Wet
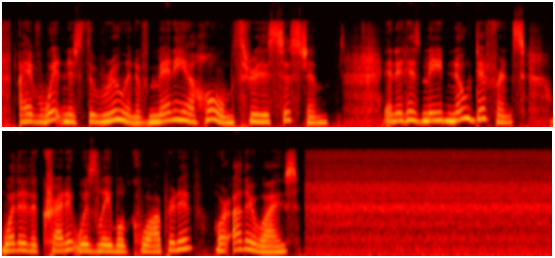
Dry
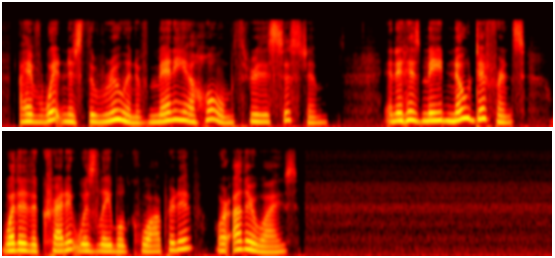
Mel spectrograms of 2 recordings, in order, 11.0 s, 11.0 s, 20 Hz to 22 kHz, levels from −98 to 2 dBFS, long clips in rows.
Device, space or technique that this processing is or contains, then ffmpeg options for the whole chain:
broadcast voice chain: -af "highpass=frequency=91:poles=1,deesser=0.95,acompressor=threshold=-45dB:ratio=4,equalizer=frequency=4100:width_type=o:width=2.4:gain=3,alimiter=level_in=19dB:limit=-24dB:level=0:latency=1:release=376,volume=-19dB,volume=14.5dB"

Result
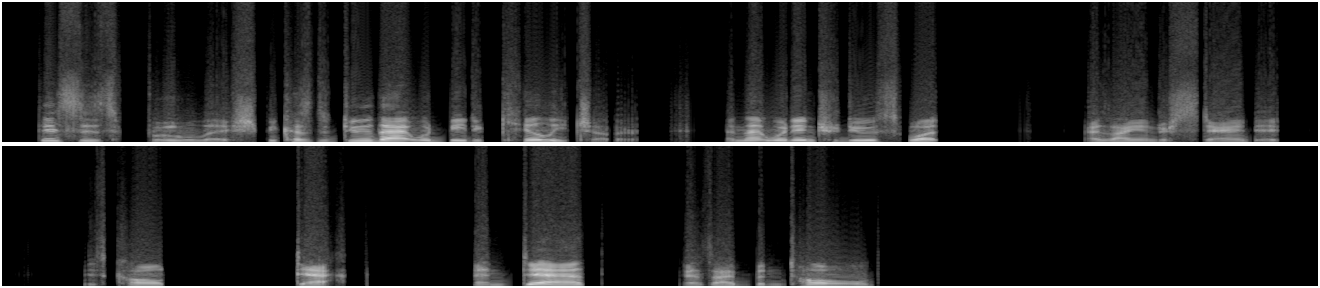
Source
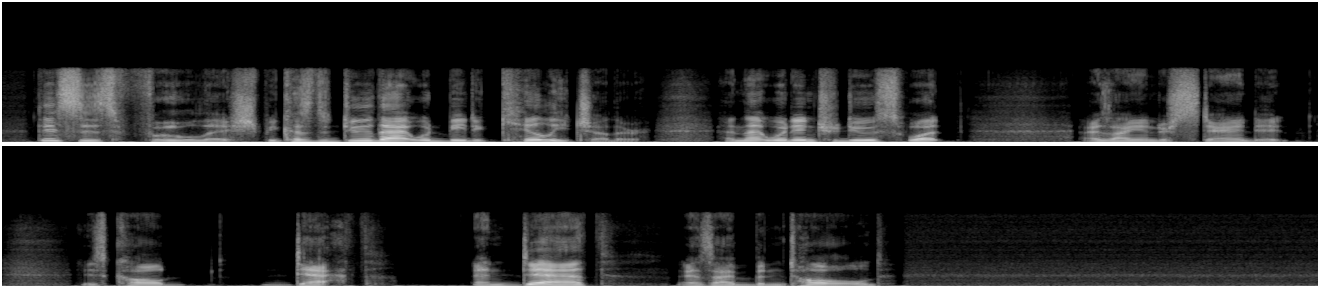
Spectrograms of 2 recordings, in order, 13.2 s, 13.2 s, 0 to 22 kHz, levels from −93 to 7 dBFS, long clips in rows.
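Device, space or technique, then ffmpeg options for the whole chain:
pocket radio on a weak battery: -af "highpass=320,lowpass=4100,aeval=exprs='sgn(val(0))*max(abs(val(0))-0.00596,0)':channel_layout=same,equalizer=frequency=1900:width_type=o:width=0.46:gain=8,volume=-1dB"

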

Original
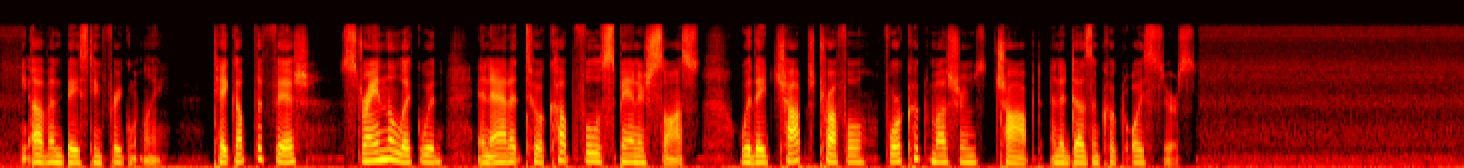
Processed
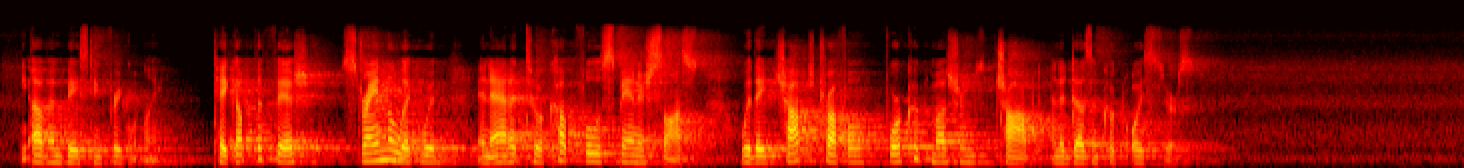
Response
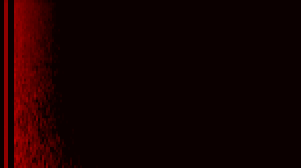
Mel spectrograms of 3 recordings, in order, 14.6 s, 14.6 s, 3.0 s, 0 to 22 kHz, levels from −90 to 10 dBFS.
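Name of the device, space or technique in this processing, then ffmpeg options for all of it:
supermarket ceiling speaker: -filter_complex "[0:a]highpass=350,lowpass=5200[link_01];[1:a]atrim=start_sample=2205[link_02];[link_01][link_02]afir=irnorm=-1:irlink=0"

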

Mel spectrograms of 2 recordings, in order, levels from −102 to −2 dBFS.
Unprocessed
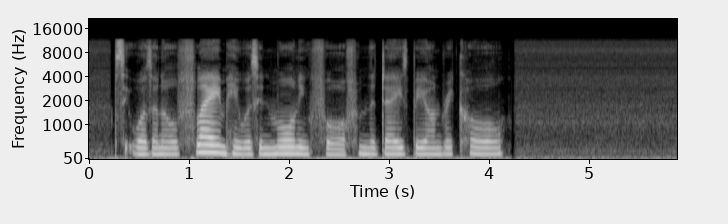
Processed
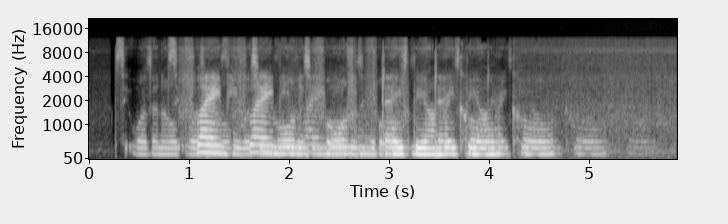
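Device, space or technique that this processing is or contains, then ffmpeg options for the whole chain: video call: -filter_complex "[0:a]asettb=1/sr,asplit=3[link_01][link_02][link_03];[link_01]atrim=end=3.034[link_04];[link_02]atrim=start=3.03:end=3.58,asetpts=PTS-STARTPTS,afade=type=in:duration=0.004:curve=qsin,afade=type=out:start_time=0.546:duration=0.004:curve=qsin,equalizer=frequency=125:width_type=o:width=1:gain=7,equalizer=frequency=250:width_type=o:width=1:gain=8,equalizer=frequency=1000:width_type=o:width=1:gain=7,equalizer=frequency=2000:width_type=o:width=1:gain=-4,equalizer=frequency=4000:width_type=o:width=1:gain=-4,equalizer=frequency=8000:width_type=o:width=1:gain=5[link_05];[link_03]atrim=start=3.576[link_06];[link_04][link_05]acrossfade=duration=0.004:curve1=hsin:curve2=qsin[link_07];[link_07][link_06]acrossfade=duration=0.004:curve1=qsin:curve2=hsin,highpass=170,aecho=1:1:526|1052|1578:0.668|0.154|0.0354,dynaudnorm=framelen=280:gausssize=5:maxgain=16dB" -ar 48000 -c:a libopus -b:a 16k

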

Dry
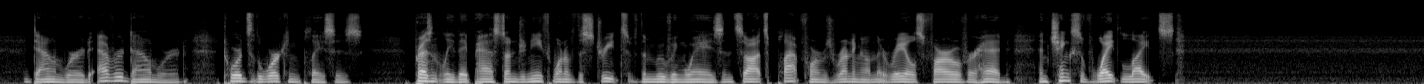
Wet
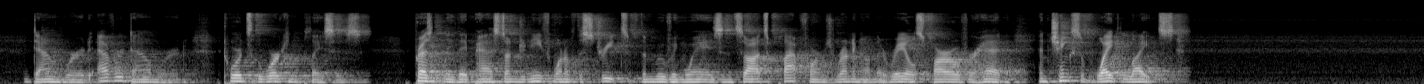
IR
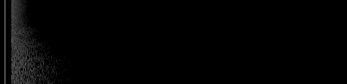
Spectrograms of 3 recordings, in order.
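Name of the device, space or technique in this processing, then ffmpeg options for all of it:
keyed gated reverb: -filter_complex "[0:a]highpass=42,asplit=3[link_01][link_02][link_03];[1:a]atrim=start_sample=2205[link_04];[link_02][link_04]afir=irnorm=-1:irlink=0[link_05];[link_03]apad=whole_len=628051[link_06];[link_05][link_06]sidechaingate=range=-33dB:threshold=-45dB:ratio=16:detection=peak,volume=-11.5dB[link_07];[link_01][link_07]amix=inputs=2:normalize=0,highshelf=frequency=5600:gain=9"

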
